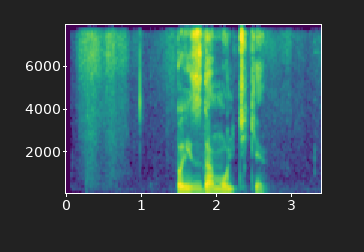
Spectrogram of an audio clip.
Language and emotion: Russian, neutral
